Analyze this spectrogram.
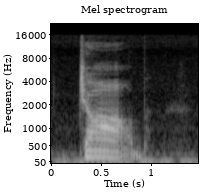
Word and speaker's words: job: jingle silent e next the o here is ah okay ah that's why it reads job job well the letter o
